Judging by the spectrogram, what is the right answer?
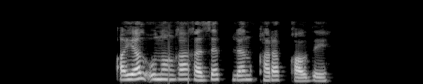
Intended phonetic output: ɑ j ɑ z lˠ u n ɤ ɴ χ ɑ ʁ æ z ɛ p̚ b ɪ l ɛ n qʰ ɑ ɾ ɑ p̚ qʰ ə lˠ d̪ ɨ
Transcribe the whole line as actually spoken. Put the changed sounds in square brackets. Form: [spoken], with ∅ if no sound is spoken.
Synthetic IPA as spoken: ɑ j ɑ [∅] lˠ u n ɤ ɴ [ʁ] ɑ ʁ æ z ɛ p̚ b ɪ l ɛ n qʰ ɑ ɾ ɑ p̚ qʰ [ɑ] lˠ d̪ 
